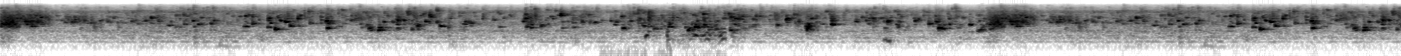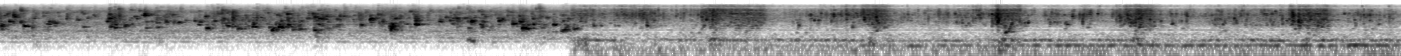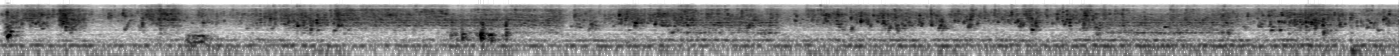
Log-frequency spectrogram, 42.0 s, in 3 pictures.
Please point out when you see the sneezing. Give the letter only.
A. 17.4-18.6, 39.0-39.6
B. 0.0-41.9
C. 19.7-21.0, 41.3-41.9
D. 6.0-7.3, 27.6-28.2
D.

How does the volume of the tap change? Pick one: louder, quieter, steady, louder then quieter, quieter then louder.
steady.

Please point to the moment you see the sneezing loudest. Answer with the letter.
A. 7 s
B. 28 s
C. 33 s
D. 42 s
B.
